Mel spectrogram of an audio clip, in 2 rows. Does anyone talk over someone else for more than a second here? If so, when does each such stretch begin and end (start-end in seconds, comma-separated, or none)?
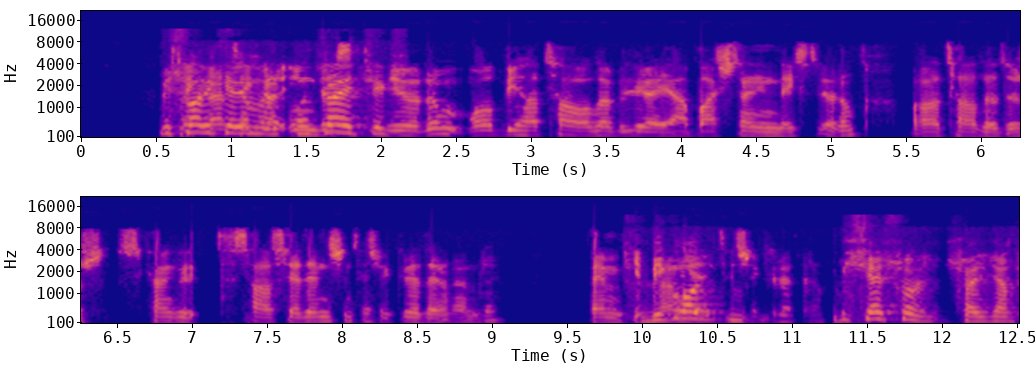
0.6-2.2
